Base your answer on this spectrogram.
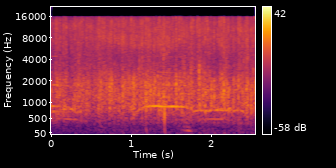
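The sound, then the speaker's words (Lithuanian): Applause from an audience welcoming a guest to an evening talk event with a music producer, a steady dense clapping that continues without pause for the whole clip. “Pasitikime plojimais.”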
